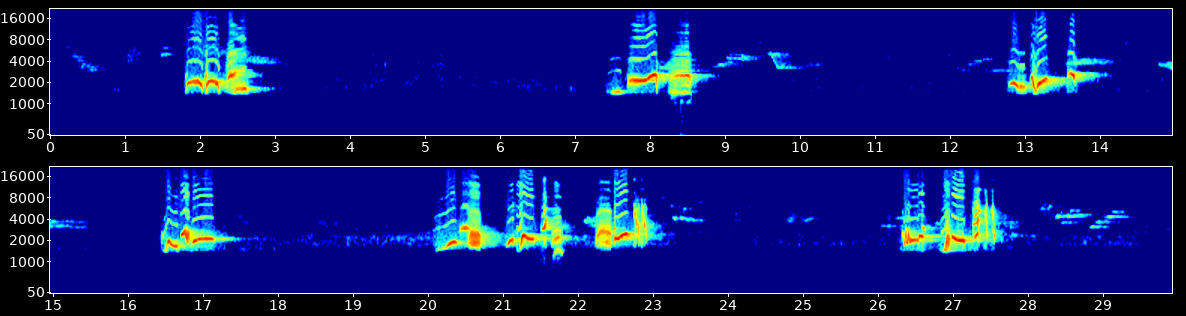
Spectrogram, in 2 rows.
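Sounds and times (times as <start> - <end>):
common blackbird singing: 0.2 - 3.0, 7.5 - 10.2, 12.0 - 14.2, 14.8 - 15.4, 16.5 - 17.6, 20.1 - 24.2, 26.0 - 29.4.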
